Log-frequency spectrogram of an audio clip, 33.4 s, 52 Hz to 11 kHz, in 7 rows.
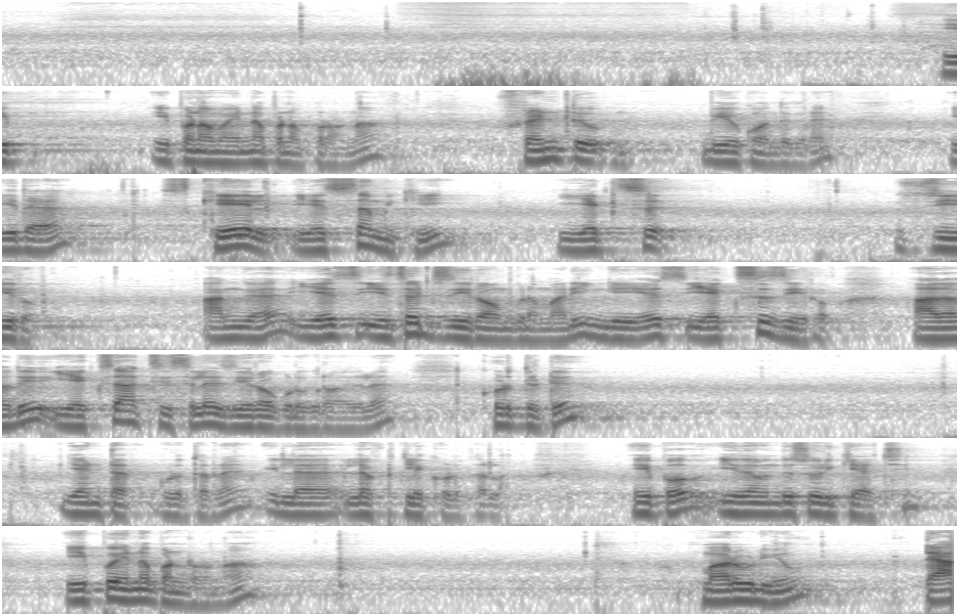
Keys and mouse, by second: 7.3 KP_1, 10.6 s.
